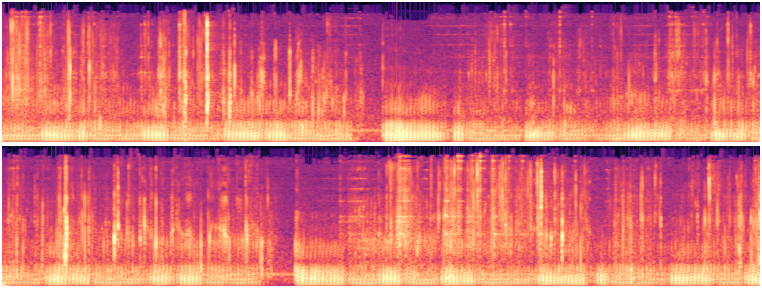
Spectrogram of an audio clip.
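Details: Kitten fully absorbed in eating; a low, rumbling purr in bursts alongside wet chewing and crunching sounds, with brief pauses near four and ten seconds.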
